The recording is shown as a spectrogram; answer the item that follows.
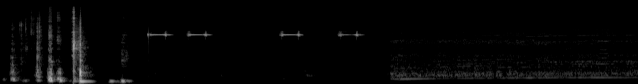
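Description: A plastic blender lid clunking down onto the jug, then four double beeps from the high-speed blender's control panel. About four seconds in the motor starts with a slight rising whine and settles into steady running as it blends the contents to a milkshake consistency.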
